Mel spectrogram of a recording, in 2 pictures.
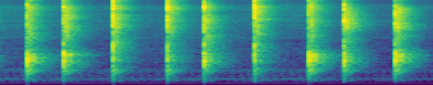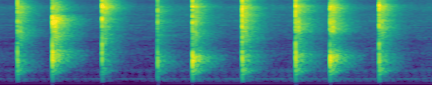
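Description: Hand clapping in the capoeira 'palma de terreiro' rhythm, the paused one-two-three clap, at about two to three claps a second. Some claps are sharper and some duller.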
